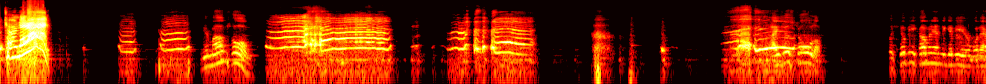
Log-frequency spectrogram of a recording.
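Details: Young girl with an ear infection crying from ear pain: wailing and moaning in broken bursts with pauses between them.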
